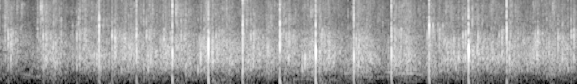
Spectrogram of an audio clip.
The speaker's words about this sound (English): Let's just give the Lord a hand clap of praise.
